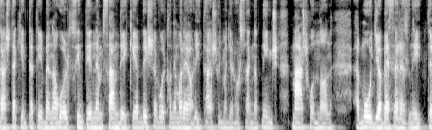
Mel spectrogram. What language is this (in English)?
Hungarian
